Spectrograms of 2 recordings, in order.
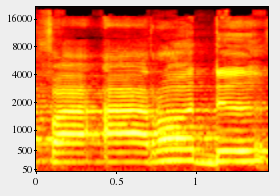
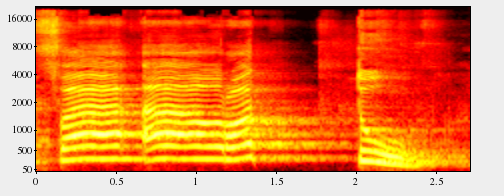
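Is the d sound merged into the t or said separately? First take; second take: separate; merged. First: The d sound is said separately before t. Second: The d sound merges into a doubled t. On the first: The speaker calls it wrong. "jangan lagi dibaca" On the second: The speaker calls it right. "cara membacanya dengan dilebur"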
